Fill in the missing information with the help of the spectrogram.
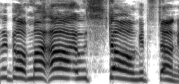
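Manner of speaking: very high mock wail, held up top; hammed-up complaint of pain in a high voice; imitated wailing. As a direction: wail it way up high, mocking him. Retelling James's pained outcry.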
